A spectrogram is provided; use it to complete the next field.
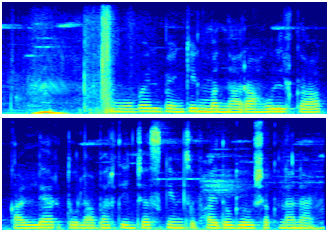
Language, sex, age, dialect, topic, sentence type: Marathi, female, 31-35, Southern Konkan, banking, statement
